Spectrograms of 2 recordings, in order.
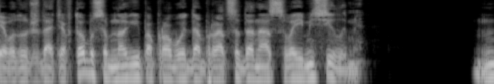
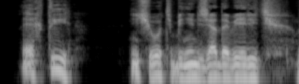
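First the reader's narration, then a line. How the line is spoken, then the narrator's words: Sighing. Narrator (Russian): вздохнула Аня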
